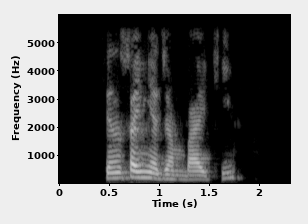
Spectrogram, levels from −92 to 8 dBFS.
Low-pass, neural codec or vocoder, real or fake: 5.4 kHz; none; real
